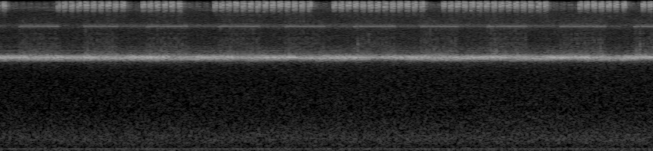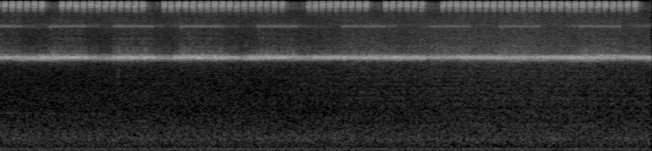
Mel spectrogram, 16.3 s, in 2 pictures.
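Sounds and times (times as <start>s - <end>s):
crickets chorus: 0.2s - 16.3s.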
